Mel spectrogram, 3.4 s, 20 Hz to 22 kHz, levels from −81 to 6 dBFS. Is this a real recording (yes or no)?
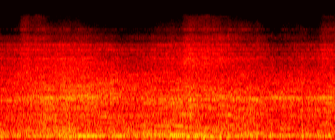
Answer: no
